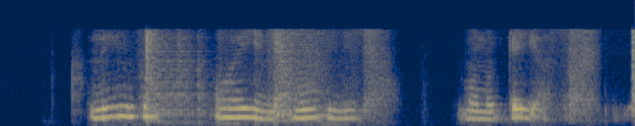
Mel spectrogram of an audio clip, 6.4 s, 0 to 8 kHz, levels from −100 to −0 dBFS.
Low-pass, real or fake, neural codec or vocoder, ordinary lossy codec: 7.2 kHz; fake; codec, 16 kHz, 0.4 kbps, LongCat-Audio-Codec; AAC, 16 kbps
